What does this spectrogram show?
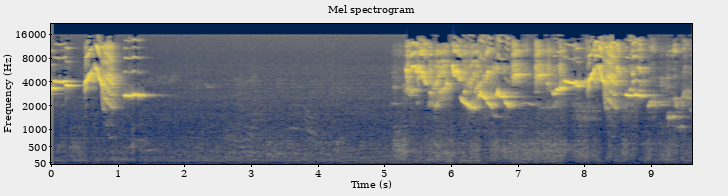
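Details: Oriental magpie-robin (kacer), a local bird from East Java, singing: a burst of sharp, varied whistles and trills, then a silent gap of about four seconds, then a dense, rich run of rapidly changing warbled and whistled notes.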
